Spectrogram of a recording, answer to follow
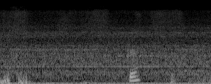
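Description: A pause in the talk: steady low background noise of the room, with one short spoken syllable about a second and a half in.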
